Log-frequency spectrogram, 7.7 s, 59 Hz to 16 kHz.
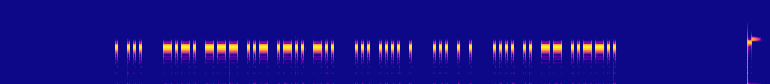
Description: Morse code, heard as a keyed tone, about 40 wpm, 700 Hz. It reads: ES COULD SHE SEE HIM?
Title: Sentences from Top 100 Words and Abbreviations 40wpm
